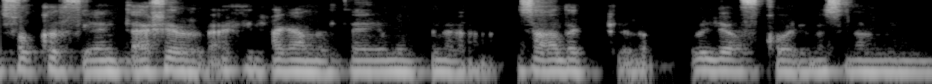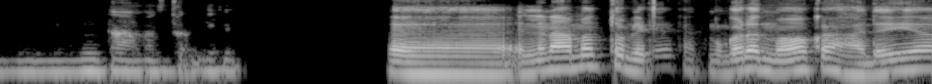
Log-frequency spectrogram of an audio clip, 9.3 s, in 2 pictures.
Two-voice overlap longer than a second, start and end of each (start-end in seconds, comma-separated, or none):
none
